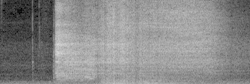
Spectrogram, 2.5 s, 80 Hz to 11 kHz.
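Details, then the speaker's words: Dodge Magnum R/T V8 wagon: cranks, catches and idles fairly well briefly, then dies instantly; suspected vacuum leak, ignition or crank sensor, check engine light present for diagnosis. "it actually sounds pretty good when it starts up, but it dies instantly. This is very common on a lot of problems."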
